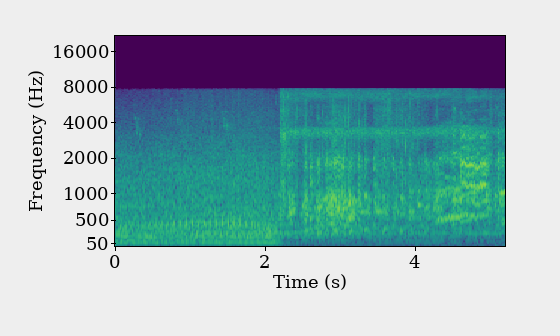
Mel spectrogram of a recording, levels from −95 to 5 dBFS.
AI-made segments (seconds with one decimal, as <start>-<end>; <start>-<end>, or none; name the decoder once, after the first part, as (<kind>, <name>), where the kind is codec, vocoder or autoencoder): 2.0-2.6 (vocoder, BigVGAN v2); 3.5-4.3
